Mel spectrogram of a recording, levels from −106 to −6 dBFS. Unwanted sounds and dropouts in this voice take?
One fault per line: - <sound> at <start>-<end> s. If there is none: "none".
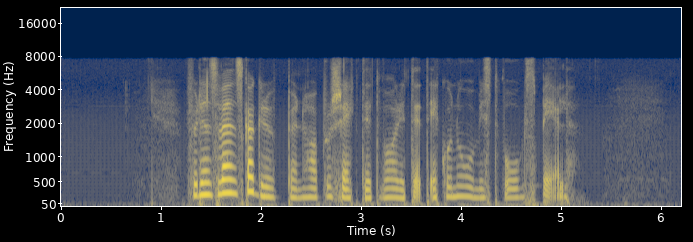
none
